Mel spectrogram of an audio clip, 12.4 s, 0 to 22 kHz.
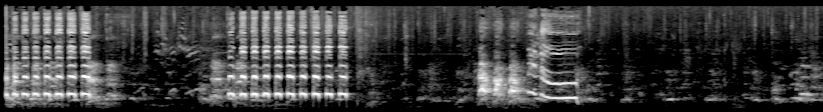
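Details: Dachshund puppies with their mother, August 2011: bursts of rapid, evenly spaced high yelps, two runs of about a dozen each, then a short whine sliding downward, with quieter whimpers afterwards.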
